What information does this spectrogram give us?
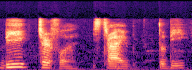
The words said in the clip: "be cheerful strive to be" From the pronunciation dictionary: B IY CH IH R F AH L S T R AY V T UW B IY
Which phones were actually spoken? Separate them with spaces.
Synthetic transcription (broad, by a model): B IY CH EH R F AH L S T R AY B T UW B IY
